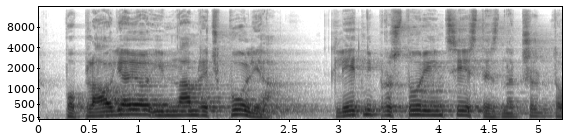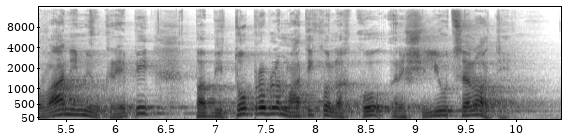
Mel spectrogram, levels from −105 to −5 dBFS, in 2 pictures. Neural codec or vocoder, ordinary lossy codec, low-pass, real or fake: none; none; 14.4 kHz; real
